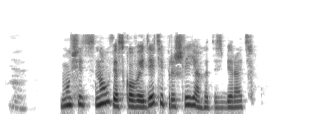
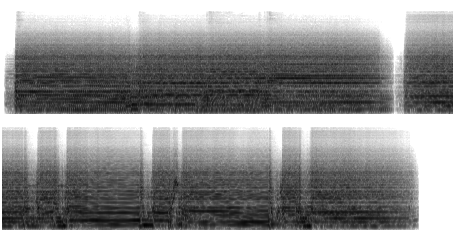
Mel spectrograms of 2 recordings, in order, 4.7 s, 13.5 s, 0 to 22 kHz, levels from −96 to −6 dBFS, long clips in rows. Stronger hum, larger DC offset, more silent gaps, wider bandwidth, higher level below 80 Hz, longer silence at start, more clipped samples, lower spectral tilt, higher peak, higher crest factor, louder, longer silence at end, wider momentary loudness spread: neither; neither; neither; second, 8 kHz vs 13 kHz; second, -72 dBFS vs -44 dBFS; first, 0.9 s vs 0.15 s; neither; second, -4 dB/octave vs -6 dB/octave; second, -12 dBFS vs -4 dBFS; first, 18 dB vs 10 dB; second, -29 LUFS vs -12 LUFS; first, 0.95 s vs 0.55 s; first, 11 LU vs 5 LU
